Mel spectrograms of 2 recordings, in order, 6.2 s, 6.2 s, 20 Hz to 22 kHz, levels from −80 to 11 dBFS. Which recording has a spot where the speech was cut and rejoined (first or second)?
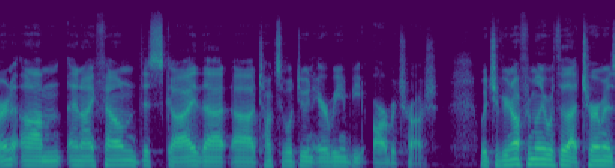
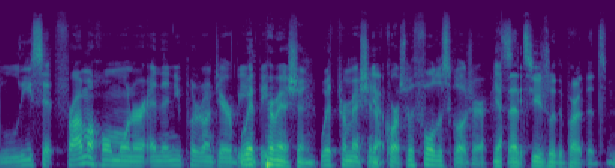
second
